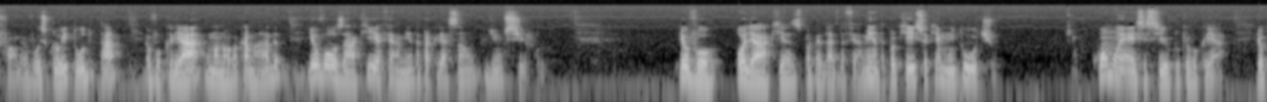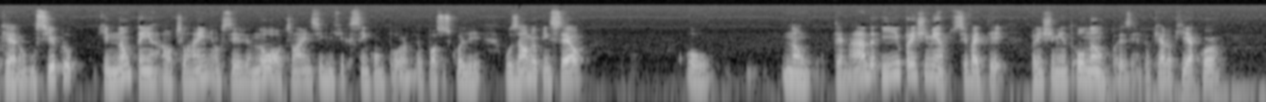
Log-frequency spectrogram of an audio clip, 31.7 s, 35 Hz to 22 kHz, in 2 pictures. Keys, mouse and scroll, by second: 0.5 click, 2.7 click, 4.9 click, 21.0-22.2 drag, 23.1-25.6 drag, 27.0-31.6 drag.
